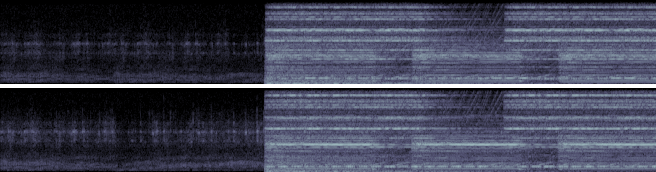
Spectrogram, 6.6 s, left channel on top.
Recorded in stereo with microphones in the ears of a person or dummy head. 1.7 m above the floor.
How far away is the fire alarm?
About 3.5 m.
